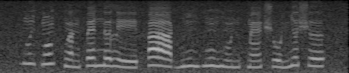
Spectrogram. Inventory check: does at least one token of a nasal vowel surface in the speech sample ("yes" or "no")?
yes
